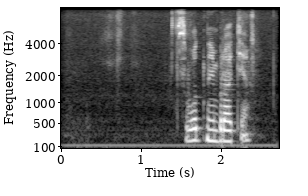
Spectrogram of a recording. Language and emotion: Russian, neutral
